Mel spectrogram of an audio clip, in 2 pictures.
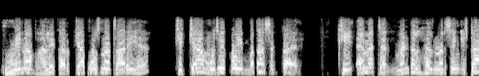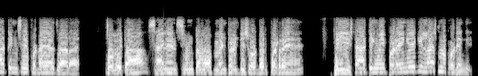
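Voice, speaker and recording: A man with an Indian accent teaching a nursing class online, dictating English definitions slowly and quizzing his students. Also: sits high, bright, forceful tone, no echo, poor audio. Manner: teasing, scolds students playfully.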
